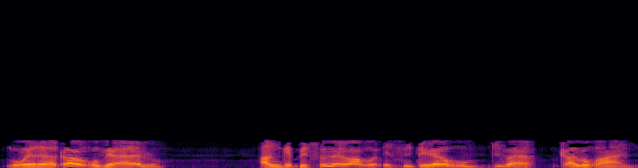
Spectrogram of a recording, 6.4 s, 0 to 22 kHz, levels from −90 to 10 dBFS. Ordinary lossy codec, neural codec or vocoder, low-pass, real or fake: MP3, 16 kbps; autoencoder, 44.1 kHz, a latent of 192 numbers a frame, MeloTTS; 3.6 kHz; fake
